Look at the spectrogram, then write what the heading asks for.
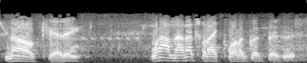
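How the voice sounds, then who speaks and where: An actor with an American accent playing a sleazy, falsely friendly blackmailing photographer in slangy, wheedling radio drama style. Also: male voice, fairly low pitch, sing-song, normal speed. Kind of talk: old-time radio drama acting. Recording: tinny, noisy old radio recording.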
